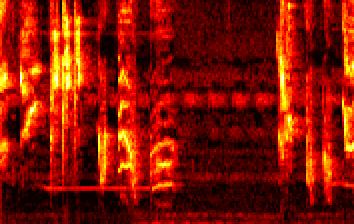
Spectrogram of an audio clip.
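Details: Night song of a caged orange-headed thrush, used as a lure for training other birds: bursts of bright whistles and buzzy chirps, a sustained thin tone, a brief lull, then quick high notes again.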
